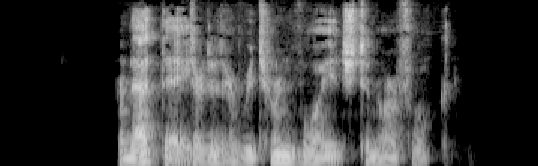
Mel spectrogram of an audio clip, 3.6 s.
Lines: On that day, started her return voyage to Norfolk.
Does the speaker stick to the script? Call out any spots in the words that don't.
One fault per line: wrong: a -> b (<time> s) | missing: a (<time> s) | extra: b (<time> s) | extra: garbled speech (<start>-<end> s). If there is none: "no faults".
no faults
